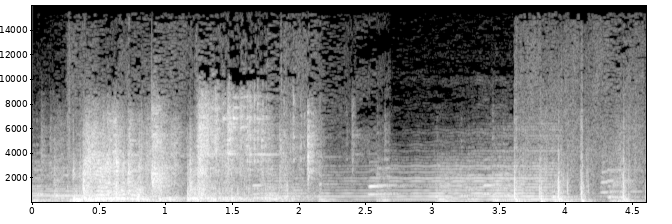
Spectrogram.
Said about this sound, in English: First, she knocked the lamp down.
